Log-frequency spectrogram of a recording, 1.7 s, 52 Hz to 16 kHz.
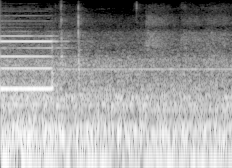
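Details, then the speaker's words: Electrosurgical unit lab test in coagulation mode at setting 40, ham on a gel-coated plate, reading 436 mA, 38 W, 923 V, crest factor 7.9: steady high electronic activation tone stopping abruptly over room hum. "Bueno ahora vamos a probar coagulación ya le pusimos en 40 en valor de frecuencia"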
